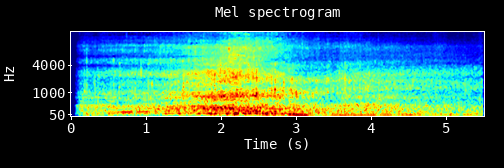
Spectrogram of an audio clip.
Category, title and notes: Sound effects > Vehicles
car rain 10
engine, vehicle, rain, car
